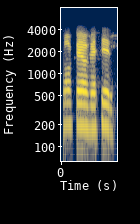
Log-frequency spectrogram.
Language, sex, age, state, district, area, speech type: Malayalam, female, 45-60, Kerala, Kottayam, urban, conversation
